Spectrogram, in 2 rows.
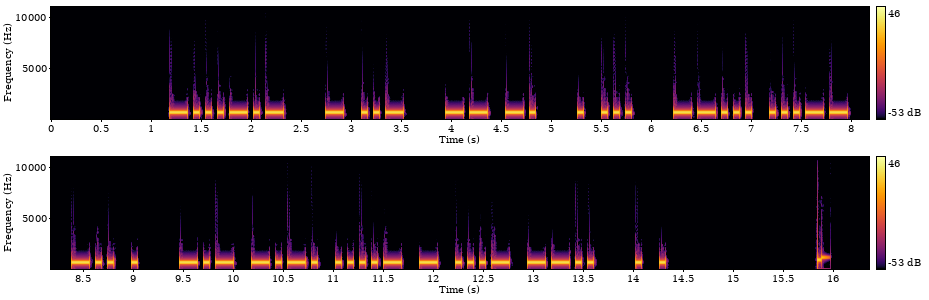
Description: Morse code, heard as a keyed tone, about 21 wpm, 700 Hz. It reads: <BK> TU MN ES 73 DE KC4TVZ EE
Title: POTA QSO Practice - 20wpm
